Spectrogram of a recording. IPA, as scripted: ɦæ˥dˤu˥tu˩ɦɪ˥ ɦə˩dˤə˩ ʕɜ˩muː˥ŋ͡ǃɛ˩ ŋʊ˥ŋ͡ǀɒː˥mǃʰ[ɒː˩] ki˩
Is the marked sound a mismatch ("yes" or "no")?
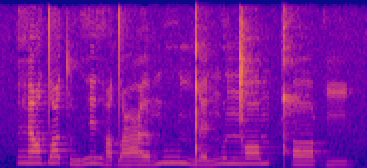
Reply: yes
